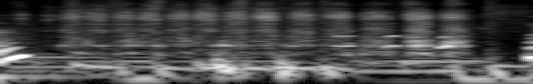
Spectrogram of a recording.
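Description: Sandpaper rubbed quickly back and forth over the edge of an opening cut in a thin PVC pipe, smoothing the rough knife cut, with quiet background music underneath.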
